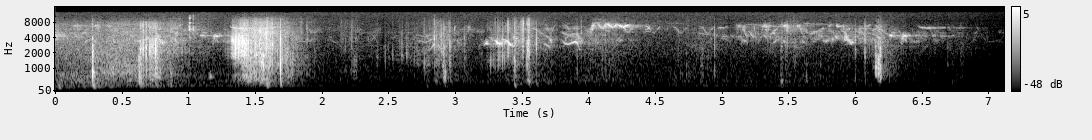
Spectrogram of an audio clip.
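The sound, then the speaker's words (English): Footsteps crunch softly through New Hampshire snow, walking away from a little red schoolhouse. The steps are faint and irregular, with occasional bird chirps around them. “Sound you heard at the end, by the way, was Milton Friedman walking off through the New Hampshire snow away from a little red schoolhouse.”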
